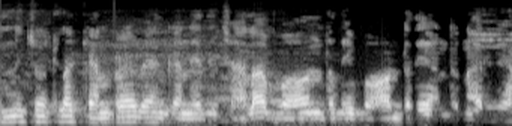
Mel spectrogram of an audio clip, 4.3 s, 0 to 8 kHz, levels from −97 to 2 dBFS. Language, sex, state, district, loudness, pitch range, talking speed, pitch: Telugu, male, Andhra Pradesh, Krishna, -17 LUFS, 105-125 Hz, 100 wpm, 110 Hz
